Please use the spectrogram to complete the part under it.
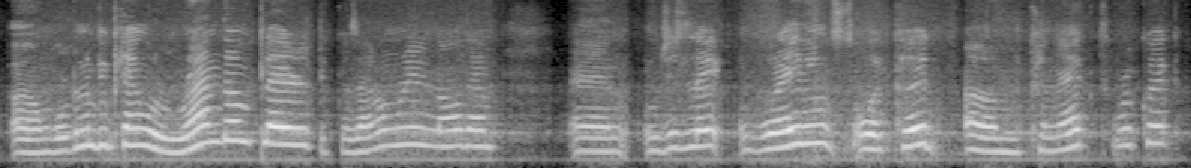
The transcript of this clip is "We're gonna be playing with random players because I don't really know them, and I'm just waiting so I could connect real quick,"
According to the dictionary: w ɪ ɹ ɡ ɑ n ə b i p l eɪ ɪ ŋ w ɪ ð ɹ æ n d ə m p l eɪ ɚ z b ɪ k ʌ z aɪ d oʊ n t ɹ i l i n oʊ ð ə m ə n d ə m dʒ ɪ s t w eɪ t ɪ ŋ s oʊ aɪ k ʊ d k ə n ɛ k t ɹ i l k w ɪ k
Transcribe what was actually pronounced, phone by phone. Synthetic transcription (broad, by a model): w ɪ ɹ ɡ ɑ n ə b i p l eɪ ɪ ŋ w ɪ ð ɹ æ n d ə m p l eɪ ɚ z b ɪ k ʌ z aɪ d oʊ n t ɹ i l i n oʊ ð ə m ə n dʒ ə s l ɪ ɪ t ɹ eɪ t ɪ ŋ s oʊ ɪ k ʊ d k ə n ɛ k t w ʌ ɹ k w ɪ k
